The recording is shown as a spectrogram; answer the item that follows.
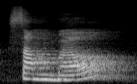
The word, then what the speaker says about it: sambal: And the chili sauce in Indonesian is sambal. But we casually pronounce it as sambal, sambal, sambal, sambal.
